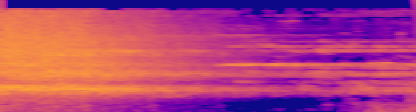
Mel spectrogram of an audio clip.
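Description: A drawn-out voice ringing through a loudspeaker system with echo, dying away about a second in, leaving a faint steady hum.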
